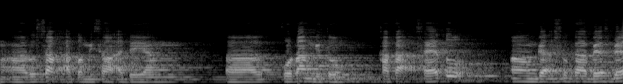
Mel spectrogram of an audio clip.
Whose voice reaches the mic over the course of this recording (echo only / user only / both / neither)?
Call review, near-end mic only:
echo only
